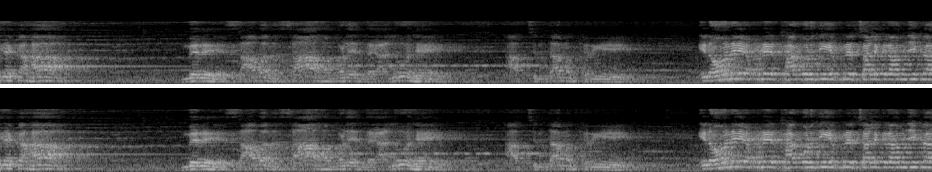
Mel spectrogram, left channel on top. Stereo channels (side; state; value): both; normal; correlation 0.87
